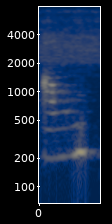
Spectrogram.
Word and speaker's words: Aum: You have to take a deep breath and exhale with the sound of Aum.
